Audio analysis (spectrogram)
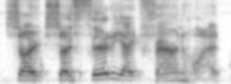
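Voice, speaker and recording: A man's voice: fairly high pitch, very animated, slow pace, fairly bright tone, no echo. A man hosting a casual quiz among friends, bantering bluntly and often repeating words as he starts. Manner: teasing, blunt, stammering repeats. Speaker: show host running a quiz.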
